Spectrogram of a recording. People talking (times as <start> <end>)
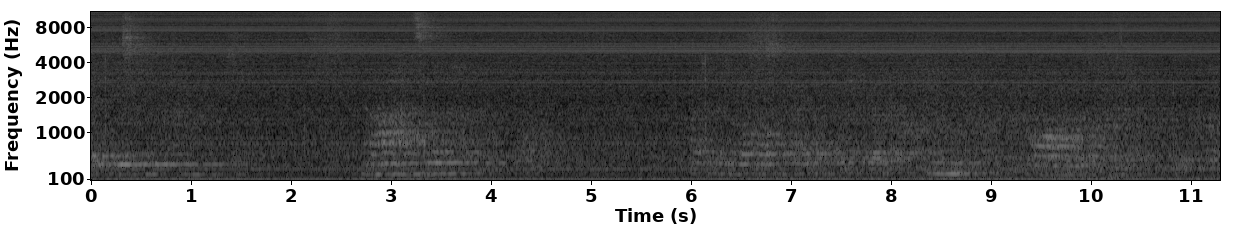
0.0 1.5, 2.7 4.7, 6.0 11.2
